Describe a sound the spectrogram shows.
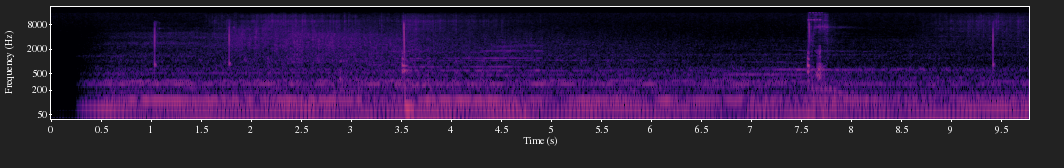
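Short soft menu clicks sound now and then.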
